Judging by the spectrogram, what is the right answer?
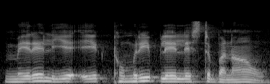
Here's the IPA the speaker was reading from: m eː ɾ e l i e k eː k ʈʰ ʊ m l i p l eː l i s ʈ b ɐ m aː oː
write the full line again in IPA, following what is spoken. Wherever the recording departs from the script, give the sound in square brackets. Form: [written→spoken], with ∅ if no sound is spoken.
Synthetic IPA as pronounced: m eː ɾ e l i e [k→ʔ] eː k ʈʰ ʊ m [l→ɾ] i p l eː l [i→ɪ] s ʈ b ɐ [m→n] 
